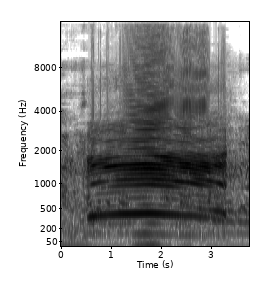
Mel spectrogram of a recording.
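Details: Cattle at a Qurbani cattle market in Domar, Nilphamari district, Bangladesh, where Bosnia cattle and Sahiwal calves are sold: one long, steady, low moo lasting about three seconds, rich in harmonics, with faint background voices.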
